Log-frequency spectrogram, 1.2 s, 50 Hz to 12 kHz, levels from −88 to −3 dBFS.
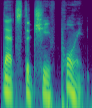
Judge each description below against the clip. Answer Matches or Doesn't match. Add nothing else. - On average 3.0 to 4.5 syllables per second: Matches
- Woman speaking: Doesn't match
